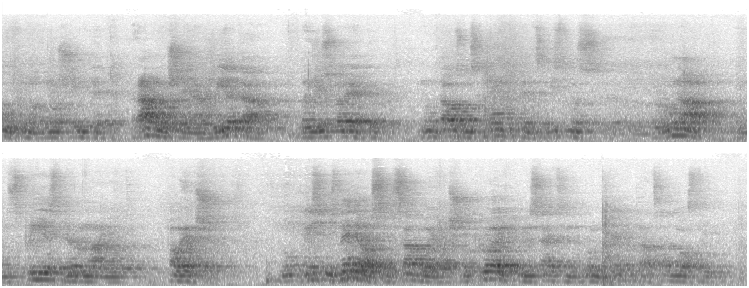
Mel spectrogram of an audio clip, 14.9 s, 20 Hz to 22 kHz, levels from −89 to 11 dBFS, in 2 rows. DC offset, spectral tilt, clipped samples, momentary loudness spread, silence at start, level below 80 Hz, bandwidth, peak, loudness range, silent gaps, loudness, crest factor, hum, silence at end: 0.1%; -5.5 dB/octave; under 0.1%; 13 LU; 0 s; -54 dBFS; 16.5 kHz; -6 dBFS; 4 LU; none; -26 LUFS; 22 dB; none; 0 s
